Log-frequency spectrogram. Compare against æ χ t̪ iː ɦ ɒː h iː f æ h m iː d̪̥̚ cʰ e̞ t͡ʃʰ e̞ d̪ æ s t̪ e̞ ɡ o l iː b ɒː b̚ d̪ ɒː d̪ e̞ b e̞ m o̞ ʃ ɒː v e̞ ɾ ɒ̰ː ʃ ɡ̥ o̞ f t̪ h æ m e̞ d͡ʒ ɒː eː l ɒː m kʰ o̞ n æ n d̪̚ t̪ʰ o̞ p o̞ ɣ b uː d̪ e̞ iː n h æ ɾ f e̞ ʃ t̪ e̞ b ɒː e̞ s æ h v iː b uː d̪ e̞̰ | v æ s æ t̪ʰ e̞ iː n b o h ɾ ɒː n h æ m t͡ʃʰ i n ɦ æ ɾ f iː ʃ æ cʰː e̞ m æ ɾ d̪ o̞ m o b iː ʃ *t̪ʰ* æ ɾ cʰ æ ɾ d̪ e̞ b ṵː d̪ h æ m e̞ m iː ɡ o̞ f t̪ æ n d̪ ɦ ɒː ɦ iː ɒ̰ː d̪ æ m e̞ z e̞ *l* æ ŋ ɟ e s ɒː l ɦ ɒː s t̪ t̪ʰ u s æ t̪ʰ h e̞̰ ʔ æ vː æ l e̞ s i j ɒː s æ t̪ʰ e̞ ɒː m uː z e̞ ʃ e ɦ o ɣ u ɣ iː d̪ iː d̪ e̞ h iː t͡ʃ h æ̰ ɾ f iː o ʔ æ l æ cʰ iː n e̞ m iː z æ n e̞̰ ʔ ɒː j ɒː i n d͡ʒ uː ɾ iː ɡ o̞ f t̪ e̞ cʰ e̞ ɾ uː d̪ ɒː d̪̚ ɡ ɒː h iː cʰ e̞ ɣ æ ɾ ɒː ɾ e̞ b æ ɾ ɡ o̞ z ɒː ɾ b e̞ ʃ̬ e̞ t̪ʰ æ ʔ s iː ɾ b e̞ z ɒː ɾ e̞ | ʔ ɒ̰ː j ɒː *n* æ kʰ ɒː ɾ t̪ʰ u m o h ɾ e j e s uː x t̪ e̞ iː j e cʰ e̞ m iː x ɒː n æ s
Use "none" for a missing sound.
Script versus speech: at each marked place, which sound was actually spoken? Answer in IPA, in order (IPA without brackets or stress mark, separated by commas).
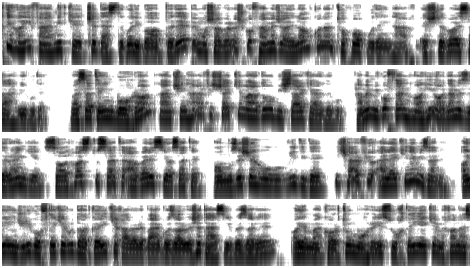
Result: t̪, ɾ, m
